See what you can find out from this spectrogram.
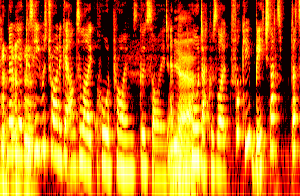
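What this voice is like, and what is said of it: Usual voice. Nothing is said of it.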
